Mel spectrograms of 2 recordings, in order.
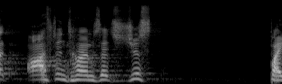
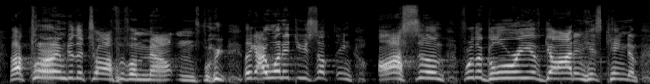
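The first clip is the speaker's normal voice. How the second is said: eager boast; 4 semitones higher, 6 dB louder than usual. Acted. Preacher acting eager self.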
